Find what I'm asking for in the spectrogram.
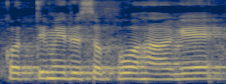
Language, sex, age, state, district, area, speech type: Kannada, female, 45-60, Karnataka, Bangalore Rural, rural, spontaneous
